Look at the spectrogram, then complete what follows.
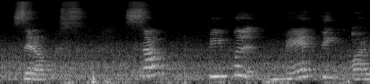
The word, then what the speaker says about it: Xerox: We are not telling it as Xerox. We are telling it as Xerox. Xerox. So we pronounce X there.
